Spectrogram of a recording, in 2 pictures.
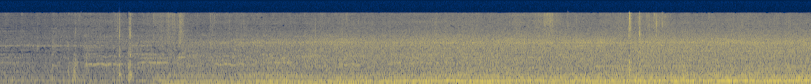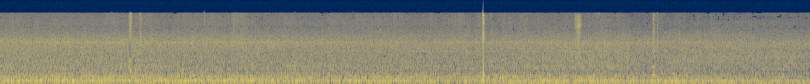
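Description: A car engine hums and rises as the car pulls away and picks up speed.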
